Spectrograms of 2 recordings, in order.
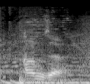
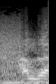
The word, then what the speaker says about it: Hamza: i d that's correct nice how do I pronounce that Hamza Hamza how do you pronounce your last name hammed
